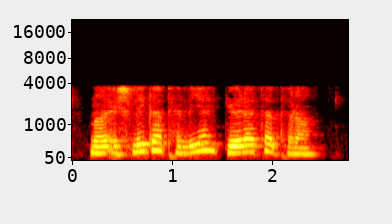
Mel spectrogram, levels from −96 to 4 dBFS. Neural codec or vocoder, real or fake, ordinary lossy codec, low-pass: none; real; AAC, 24 kbps; 3.6 kHz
